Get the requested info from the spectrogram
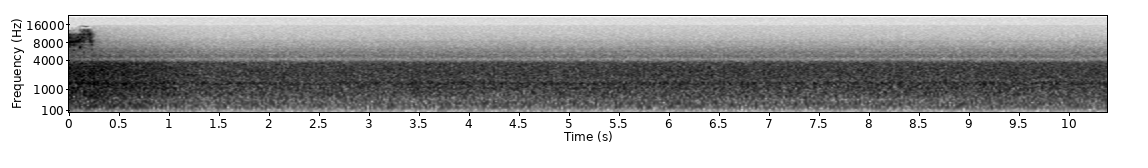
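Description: Faint steady hiss of background noise, with no distinct sounds.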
